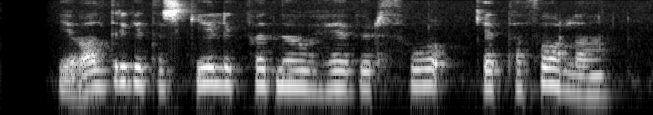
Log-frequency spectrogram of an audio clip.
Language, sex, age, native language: Icelandic, female, 40-49, Icelandic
